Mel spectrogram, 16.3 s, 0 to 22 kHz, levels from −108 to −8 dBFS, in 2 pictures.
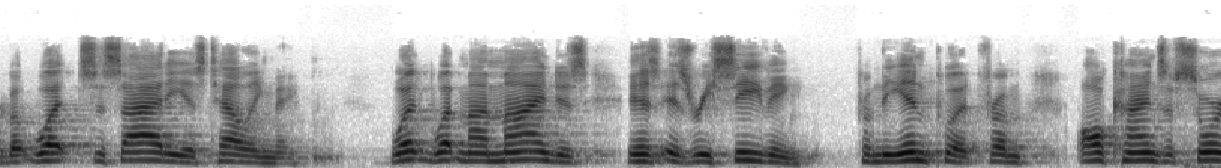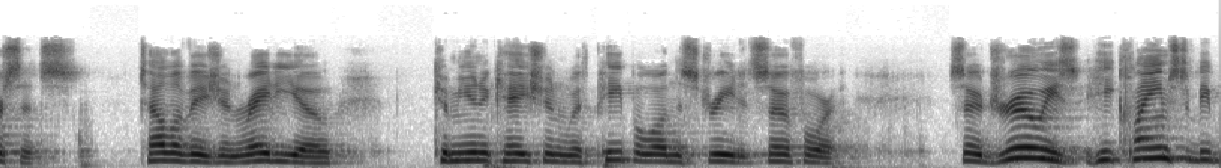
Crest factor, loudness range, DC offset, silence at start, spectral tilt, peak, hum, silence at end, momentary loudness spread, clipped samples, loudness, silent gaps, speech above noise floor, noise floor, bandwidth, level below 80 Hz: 16 dB; 2 LU; under 0.1%; 0 s; -5 dB/octave; -6 dBFS; none; 0 s; 11 LU; under 0.1%; -22 LUFS; none; 33 dB; -55 dBFS; 8.8 kHz; -58 dBFS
